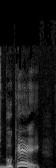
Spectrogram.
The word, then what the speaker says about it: Bucket: Okay, well, see, this is an odd way to start the show, but her name is spelled B-U-C-K-E-T, but she says it's Bucket, but she says her name is Bouquet.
